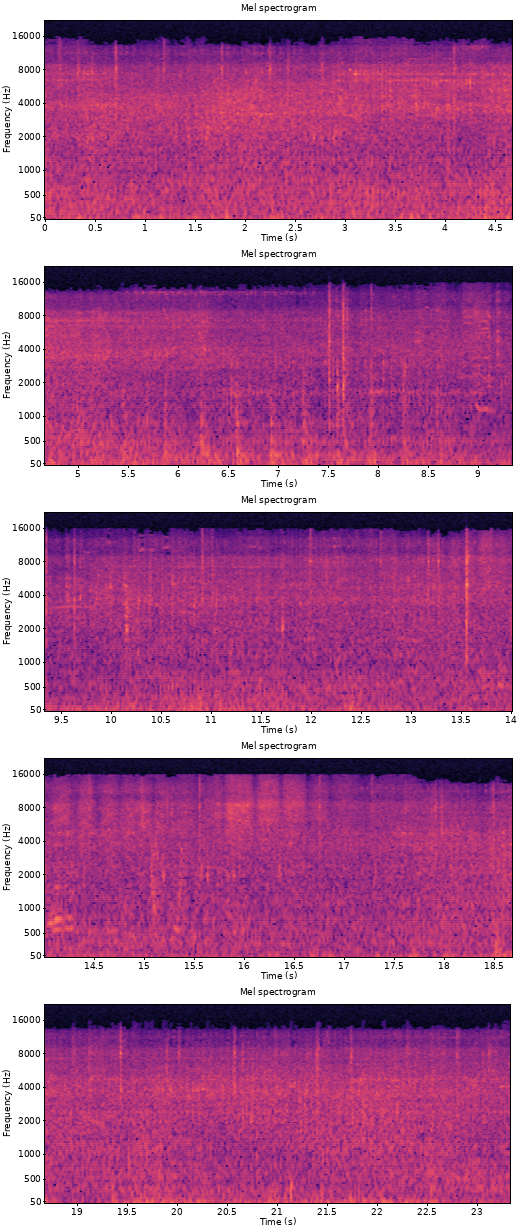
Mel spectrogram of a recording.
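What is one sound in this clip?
Tyres of a small scooter roll and rumble over paving bricks.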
